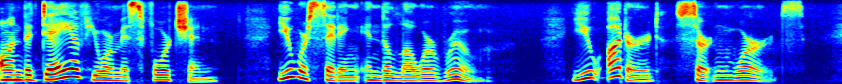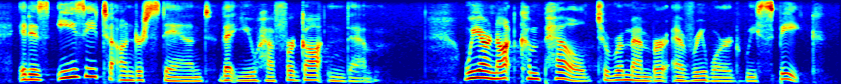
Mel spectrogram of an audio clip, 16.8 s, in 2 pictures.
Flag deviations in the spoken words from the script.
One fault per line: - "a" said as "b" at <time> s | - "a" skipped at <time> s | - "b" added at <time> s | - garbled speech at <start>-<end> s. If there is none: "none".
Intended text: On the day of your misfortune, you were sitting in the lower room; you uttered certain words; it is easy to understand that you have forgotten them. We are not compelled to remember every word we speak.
none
